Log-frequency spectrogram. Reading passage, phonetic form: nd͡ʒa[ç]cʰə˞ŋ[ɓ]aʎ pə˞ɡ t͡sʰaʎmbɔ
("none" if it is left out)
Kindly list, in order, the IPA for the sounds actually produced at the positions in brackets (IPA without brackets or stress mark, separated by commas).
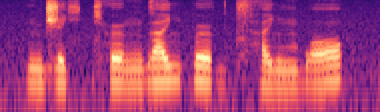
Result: ç, ɡ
